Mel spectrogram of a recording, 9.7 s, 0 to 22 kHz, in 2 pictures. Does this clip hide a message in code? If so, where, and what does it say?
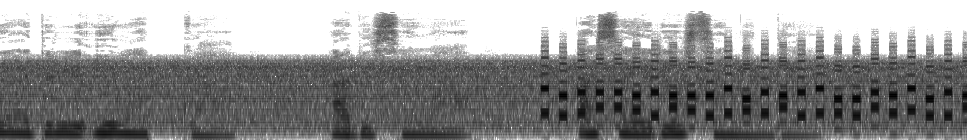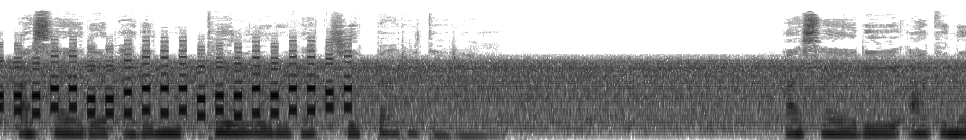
Yes: DTMF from 2.7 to 6.6 s, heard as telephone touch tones, dialled by machine, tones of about 40 ms, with phone line noise and speech in Korean. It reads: B26##83082B7603B41#5C13085DD446CBC182B5CC#D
